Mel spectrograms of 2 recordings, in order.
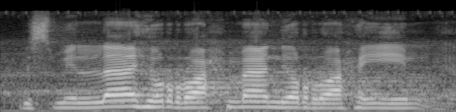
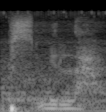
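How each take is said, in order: First: It is said aloud, audibly. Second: It is said quietly, under the breath.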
